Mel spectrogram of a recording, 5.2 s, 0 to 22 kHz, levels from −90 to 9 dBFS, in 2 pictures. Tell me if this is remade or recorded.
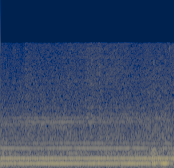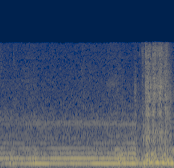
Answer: recorded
